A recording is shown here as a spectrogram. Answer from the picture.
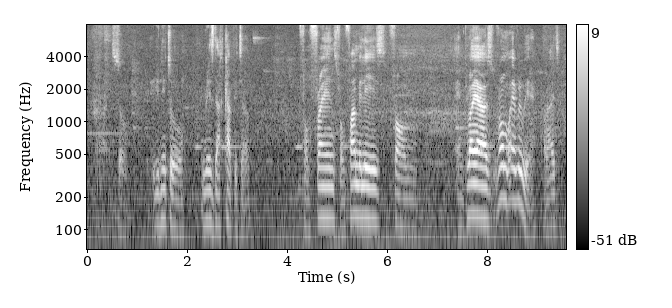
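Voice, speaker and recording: Male speech with noticeable background noise and audible echo from the room. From Nigeria. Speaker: entrepreneur. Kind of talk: interview.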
